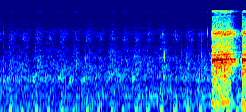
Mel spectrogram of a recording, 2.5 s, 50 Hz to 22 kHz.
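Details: Honda Blade 125 injection, no neutral light and dead, fixed by replacing a blown fuse: small single idles with even steady putter, then two short horn toots; normal idle.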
